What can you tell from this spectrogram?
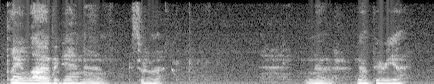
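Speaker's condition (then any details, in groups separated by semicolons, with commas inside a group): Myasthenia gravis; affects two fingers; few years since diagnosis, finger use regained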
